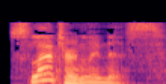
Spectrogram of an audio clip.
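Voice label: "slatternliness", British English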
